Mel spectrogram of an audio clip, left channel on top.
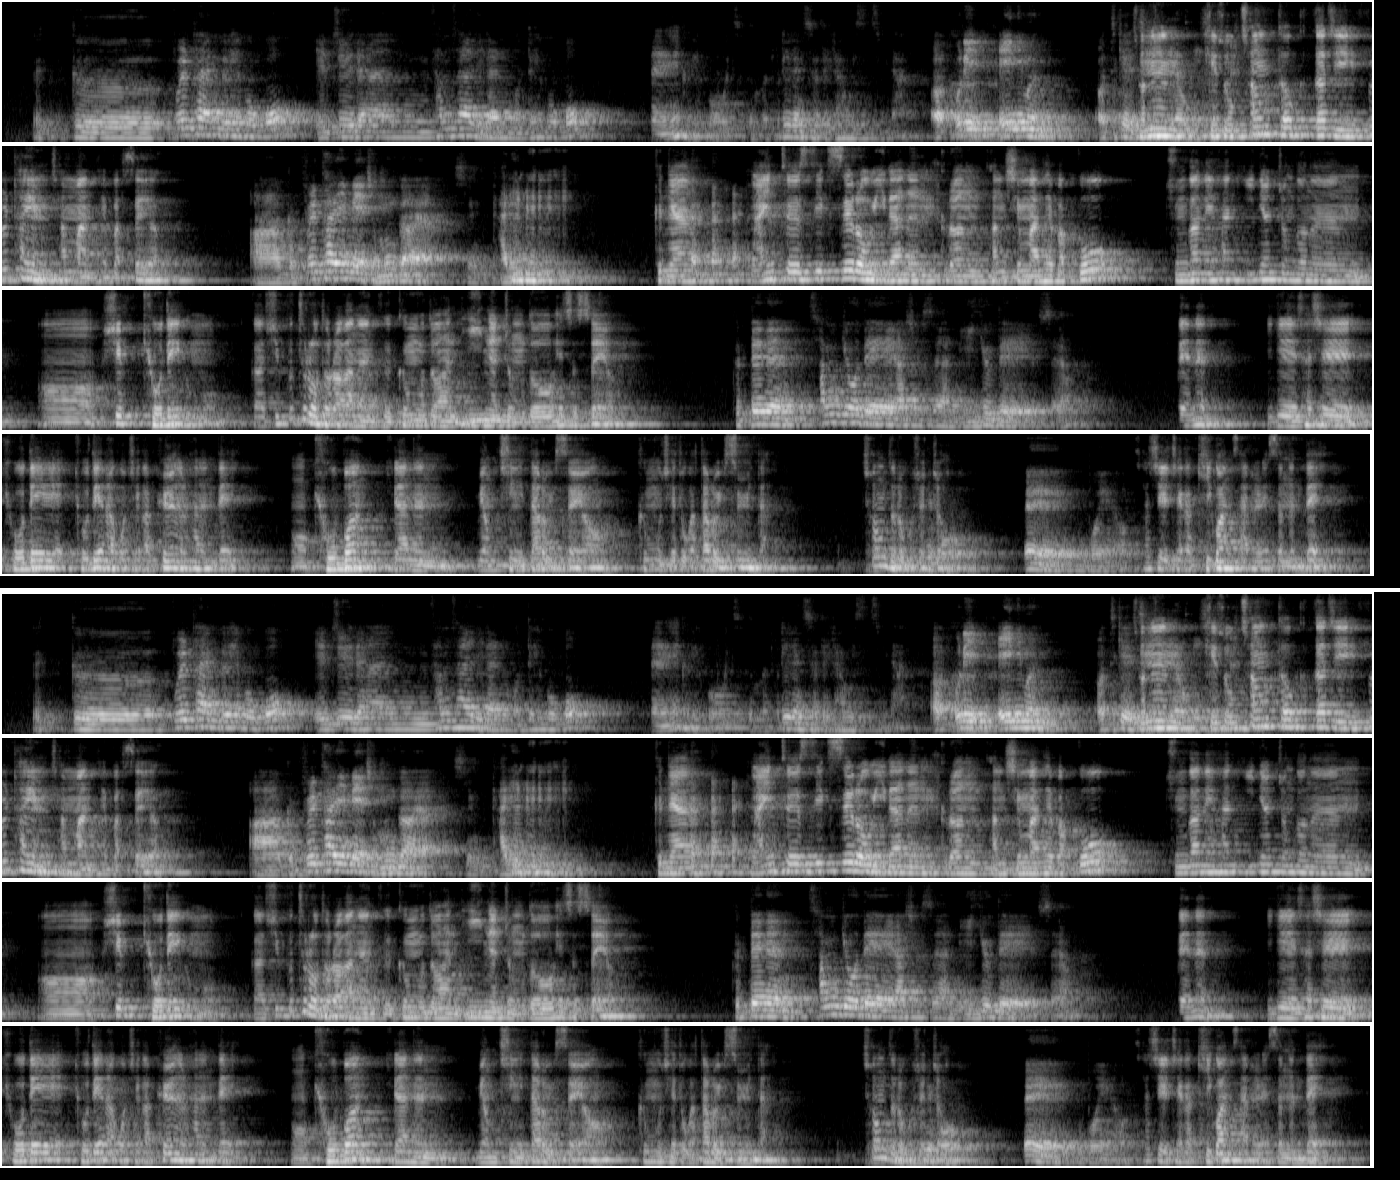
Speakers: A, on the right; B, in the centre.
A: 그, 그 풀타임도 해보고, 일주일에 한 3, 4일 일하는 것도 해보고,
B: 네.
A: 그리고 지금은 프리랜서로 일하고 있습니다. 어,
B: 아,
A: 우리 A님은 어떻게
B: 저는
A: 지금 일하고 계신,
B: 계속
A: 가요
B: 처음부터 끝까지 풀타임 잠만 해봤어요.
A: 아, 그 풀타임의 전문가신 달인.
B: <laughs> 그냥
A: <laughs>
B: 9 to 6로 일하는 그런 방식만 해봤고, 중간에
A: 네.
B: 한 2년 정도는, 어, 쉬, 교대 근무, 그러니까 시프트로 돌아가는
A: 오.
B: 그 근무도 한 2년 정도 했었어요.
A: 그때는 3교대 하셨어요? 아니면 2교대였어요?
B: 그때는 이게 사실 교대, 교대라고 제가 표현을 하는데, 어, 교번이라는
A: 네.
B: 명칭이 따로 있어요. 근무 제도가 따로 있습니다.
A: 어,
B: 처음
A: 네.
B: 들어보셨죠?
A: 그게 뭐, 네, 그 뭐예요?
B: 사실 제가 기관사를 했었는데,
